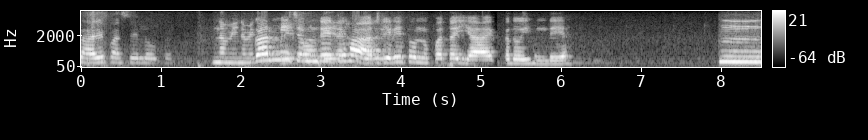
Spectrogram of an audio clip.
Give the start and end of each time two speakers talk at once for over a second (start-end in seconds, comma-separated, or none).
2.2-4.0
